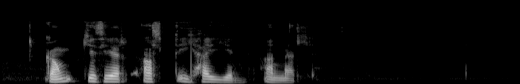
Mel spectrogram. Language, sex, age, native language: Icelandic, male, 50-59, Icelandic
